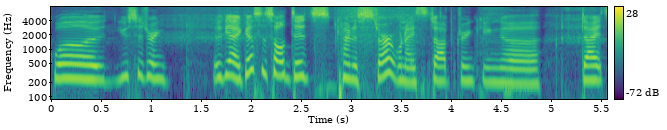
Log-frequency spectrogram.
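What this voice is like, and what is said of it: Bad impression of another person's voice. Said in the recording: “It's a bad impression.”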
